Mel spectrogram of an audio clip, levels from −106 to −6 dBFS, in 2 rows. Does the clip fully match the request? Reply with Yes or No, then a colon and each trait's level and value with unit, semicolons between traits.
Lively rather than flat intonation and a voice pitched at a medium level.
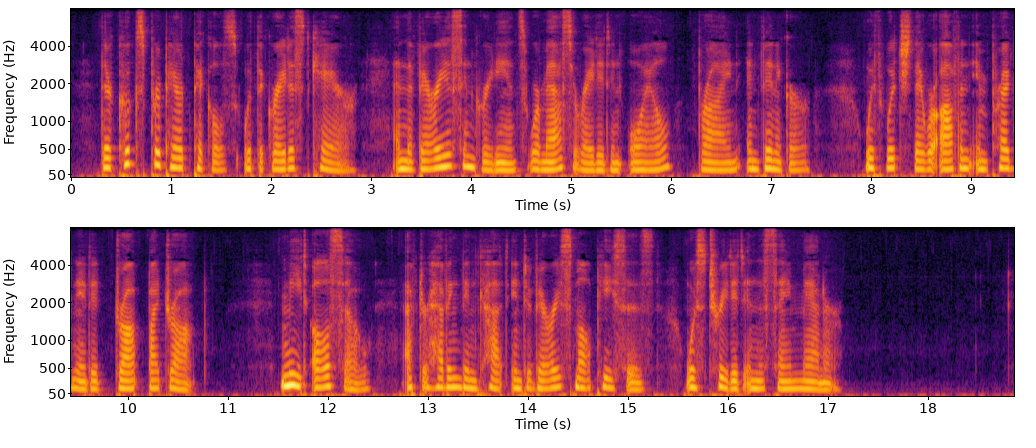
No: average, 3.3 semitones; medium, 145 Hz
